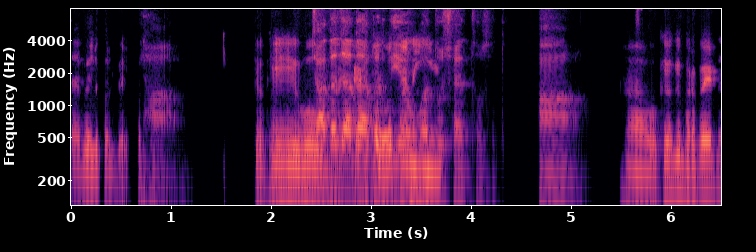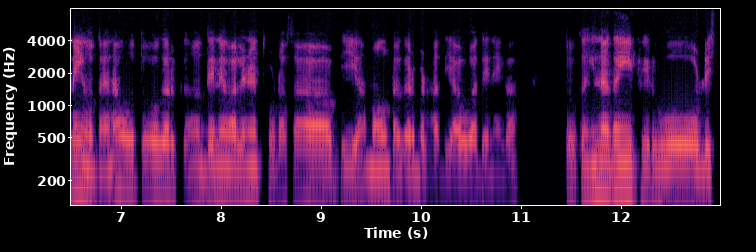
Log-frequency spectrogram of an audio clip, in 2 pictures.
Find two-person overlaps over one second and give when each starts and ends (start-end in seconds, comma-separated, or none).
2.4-3.7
